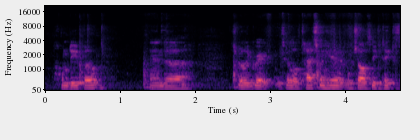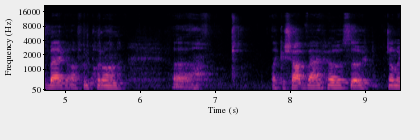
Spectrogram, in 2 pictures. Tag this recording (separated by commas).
Speech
